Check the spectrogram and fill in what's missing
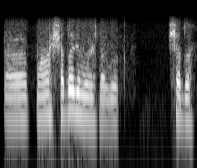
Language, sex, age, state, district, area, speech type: Kashmiri, male, 30-45, Jammu and Kashmir, Kulgam, rural, conversation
